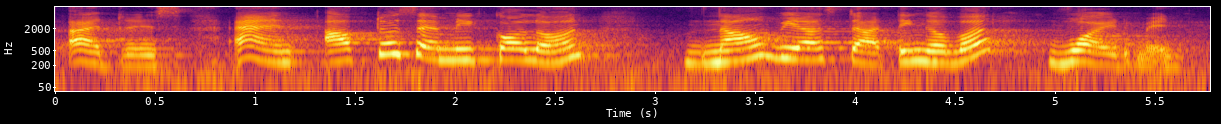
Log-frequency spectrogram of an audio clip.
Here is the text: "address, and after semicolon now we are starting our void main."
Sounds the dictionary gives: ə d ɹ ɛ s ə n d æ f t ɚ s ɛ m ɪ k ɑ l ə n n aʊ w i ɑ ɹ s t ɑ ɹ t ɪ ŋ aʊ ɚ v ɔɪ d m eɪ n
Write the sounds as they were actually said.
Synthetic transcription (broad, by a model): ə d ɹ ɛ s ə n d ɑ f t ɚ s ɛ m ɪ k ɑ l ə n n aʊ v i ɑ ɹ s t ɑ ɹ t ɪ ŋ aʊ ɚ v ɔɪ d m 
